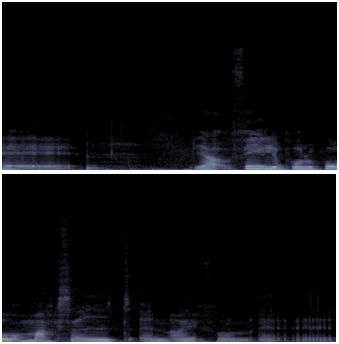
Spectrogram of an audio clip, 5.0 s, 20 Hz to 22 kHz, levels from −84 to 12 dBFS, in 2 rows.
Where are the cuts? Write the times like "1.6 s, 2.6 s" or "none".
none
